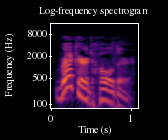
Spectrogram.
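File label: "record-holder", British English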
